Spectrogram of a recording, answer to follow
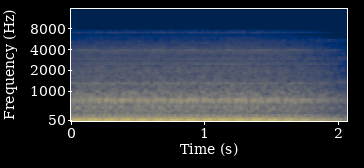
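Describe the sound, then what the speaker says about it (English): Alaska Railroad Denali Star passenger train departing Anchorage, a loud, close, continuous low rumble with rhythmic rolling clatter and a faint steady tonal whine, easing slightly at the end. "the classy train departs Anchorage."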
